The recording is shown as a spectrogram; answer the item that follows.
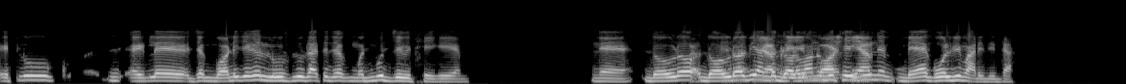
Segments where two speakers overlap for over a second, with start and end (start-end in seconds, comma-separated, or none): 6.6-8.7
